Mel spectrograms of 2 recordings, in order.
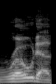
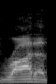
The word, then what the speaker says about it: Rotta: I've been calling him Roda the Hutt my entire life and then they've only exclusively pronounced his name as Rada in the movie. So, I have to break that. I have to break that habit of calling him Roda the Hutt. He's Rada the Hutt.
